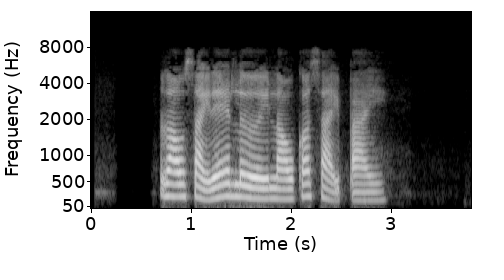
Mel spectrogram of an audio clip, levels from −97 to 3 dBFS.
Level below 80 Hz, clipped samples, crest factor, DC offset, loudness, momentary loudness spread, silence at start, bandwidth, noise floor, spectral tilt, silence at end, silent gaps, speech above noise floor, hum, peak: -64 dBFS; under 0.1%; 16 dB; under 0.1%; -16 LUFS; 8 LU; 0.7 s; 7.8 kHz; -79 dBFS; -5.5 dB/octave; 0.9 s; none; 64 dB; none; -2 dBFS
